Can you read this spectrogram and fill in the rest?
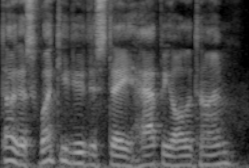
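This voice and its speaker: An older man hosting a casual live chat, reading viewer comments in a calm, soft-spoken way with frequent restarts. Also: medium pitch, brisk, slight background noise. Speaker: livestream host.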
